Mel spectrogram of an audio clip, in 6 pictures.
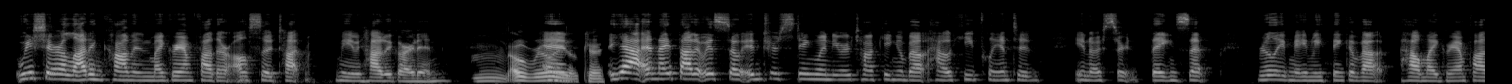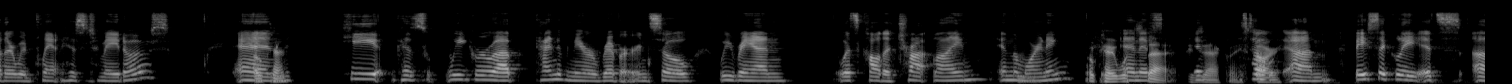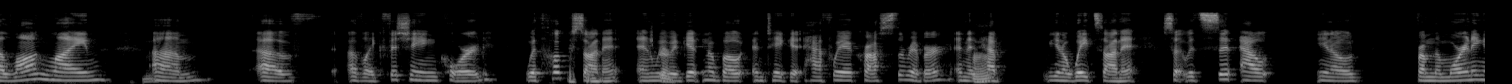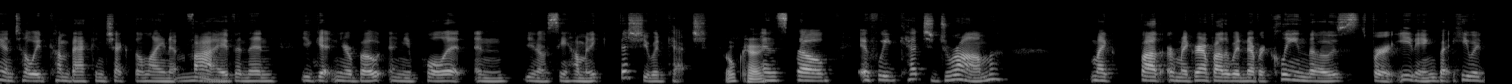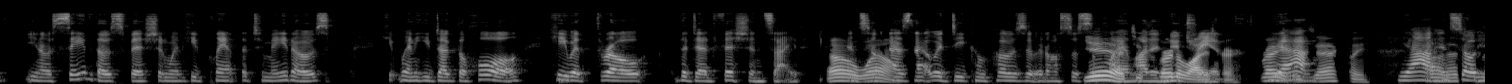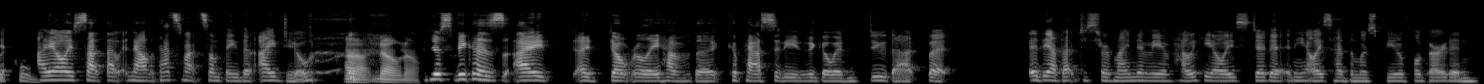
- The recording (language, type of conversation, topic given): English, unstructured, What is your favorite way to spend time outdoors?
- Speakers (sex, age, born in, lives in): female, 50-54, United States, United States; male, 40-44, United States, United States
- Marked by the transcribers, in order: chuckle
